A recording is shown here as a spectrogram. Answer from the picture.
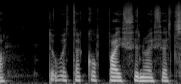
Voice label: "gobaith", Welsh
